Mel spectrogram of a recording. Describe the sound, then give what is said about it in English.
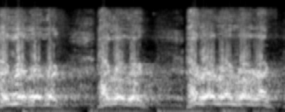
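A dog barks three times in quick succession, loud, each bark rough and snarling like an aggressive, frenzied animal. “it eats your muscles. Like, it's like a rabid dog.”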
